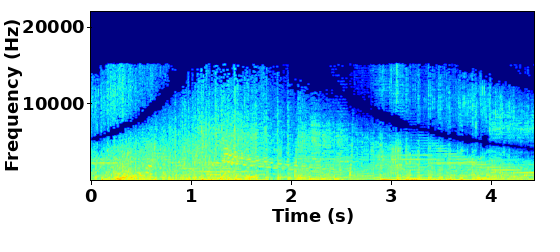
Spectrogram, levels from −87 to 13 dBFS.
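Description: Throughout the recording the two channels are drifting apart: a clock mismatch of around 70 ppm lets the inter-channel delay creep up to a fraction of a millisecond by the end, so a mono sum gets comb notches sliding through the spectrum, heard as slow flanging. From 1.44 s to the end, the audio plays at about 0.62 times its original pace with unchanged pitch, so it drags. That points to a time-stretched section, likely from software repeating short segments to lengthen the audio.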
